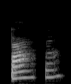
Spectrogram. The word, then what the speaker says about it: papa: En la palabra papa es en la primera sílaba pa. Y en la palabra papá es en la última.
